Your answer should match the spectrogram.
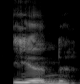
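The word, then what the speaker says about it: Iain: still hear that name it's spelled typically spelled i a i n in a more uh welsh celtic way whereas nowadays we typically spell it i-a-n but it's the same sound um just like the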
